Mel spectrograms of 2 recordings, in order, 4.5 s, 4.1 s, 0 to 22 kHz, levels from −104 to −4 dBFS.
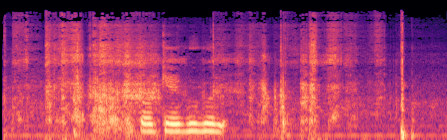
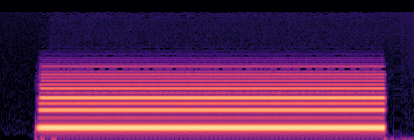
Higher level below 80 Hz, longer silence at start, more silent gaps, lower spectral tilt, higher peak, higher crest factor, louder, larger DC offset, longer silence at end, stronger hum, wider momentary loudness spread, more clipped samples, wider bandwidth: first, -36 dBFS vs -72 dBFS; second, 0.05 s vs 0.35 s; neither; second, -5 dB/octave vs -7 dB/octave; first, 0 dBFS vs -6 dBFS; first, 14 dB vs 8 dB; about the same, -15 LUFS vs -14 LUFS; neither; second, 0 s vs 0.3 s; neither; first, 15 LU vs 2 LU; neither; first, 16.5 kHz vs 3.9 kHz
